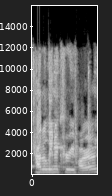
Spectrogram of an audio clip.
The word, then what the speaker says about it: Catalina Kurihara: To start off with, can you tell us your first and last name and then how you spell it? Yeah. My name is Catalina Kurihara.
